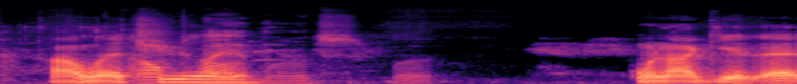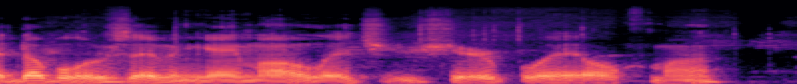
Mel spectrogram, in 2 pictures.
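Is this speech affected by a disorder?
Yes: spastic quadriplegic cerebral palsy.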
